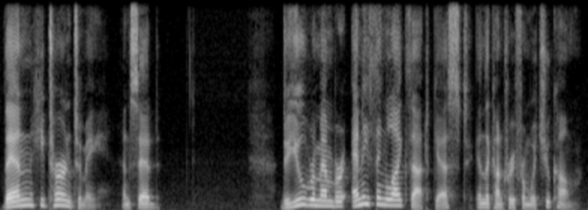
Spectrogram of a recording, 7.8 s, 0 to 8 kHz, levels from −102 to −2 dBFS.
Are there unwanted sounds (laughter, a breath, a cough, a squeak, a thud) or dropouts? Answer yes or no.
no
